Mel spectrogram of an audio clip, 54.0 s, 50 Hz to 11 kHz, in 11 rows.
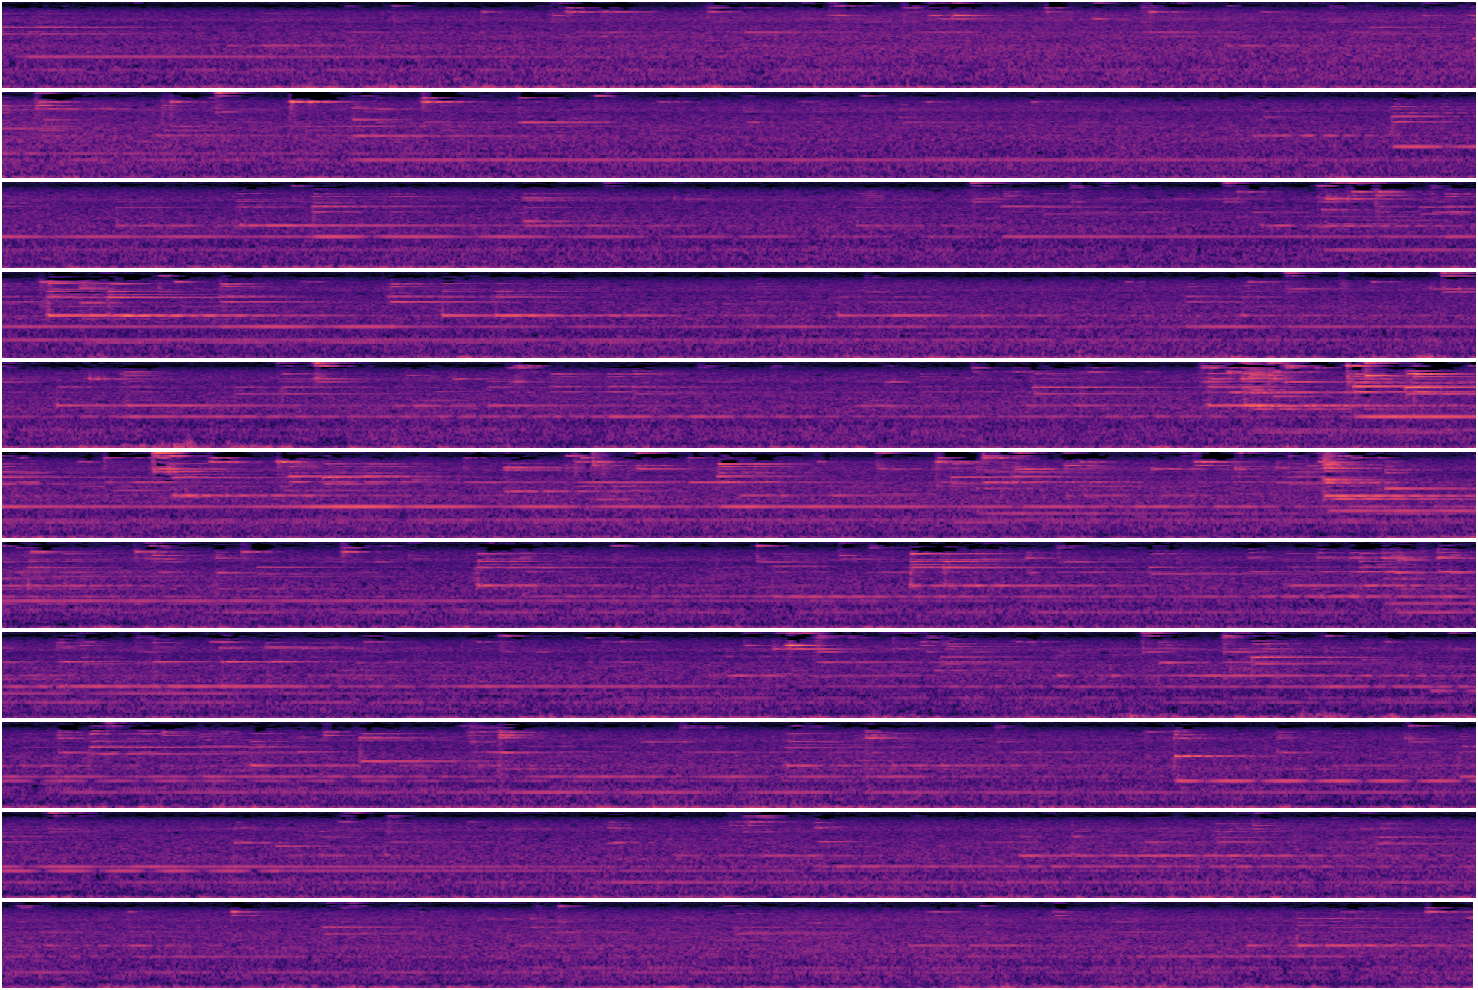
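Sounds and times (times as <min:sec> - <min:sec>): wind chimes ringing: 0:00.0 - 0:54.0.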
